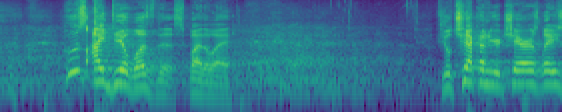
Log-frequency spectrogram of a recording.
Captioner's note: audience laughter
